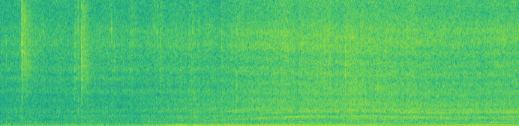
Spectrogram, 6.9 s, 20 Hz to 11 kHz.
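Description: LuAZ-969 Volynets off-roader's engine driving through forest undergrowth, revving up about two seconds in and then held steady at higher revs.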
